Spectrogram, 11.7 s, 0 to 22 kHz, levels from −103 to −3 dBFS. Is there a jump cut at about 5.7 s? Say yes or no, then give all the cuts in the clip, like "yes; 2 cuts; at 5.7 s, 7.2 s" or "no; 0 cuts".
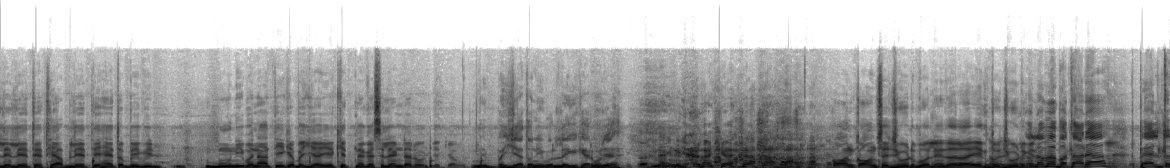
no; 1 cut; at 8.2 s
